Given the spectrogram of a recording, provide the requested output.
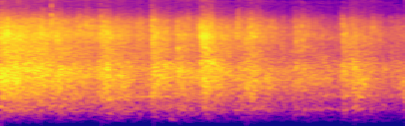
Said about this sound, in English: Can we have a clap, please? That's right. That's right.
